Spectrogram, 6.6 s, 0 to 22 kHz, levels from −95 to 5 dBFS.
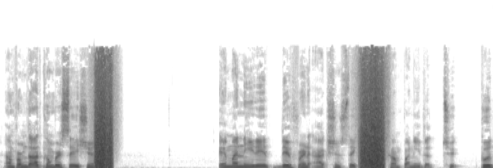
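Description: Two wireless microphone noise hits interrupt the speech, from 1.11 to 1.64 s and from 4.64 to 5.28 s. In each, the FM radio link fades as reflected paths cancel, so receiver noise rises and is heard as a brief swish of static.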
